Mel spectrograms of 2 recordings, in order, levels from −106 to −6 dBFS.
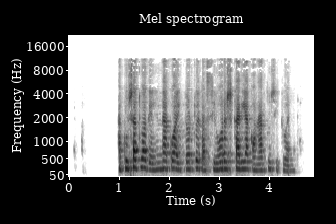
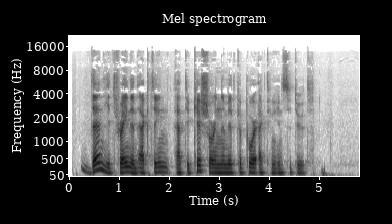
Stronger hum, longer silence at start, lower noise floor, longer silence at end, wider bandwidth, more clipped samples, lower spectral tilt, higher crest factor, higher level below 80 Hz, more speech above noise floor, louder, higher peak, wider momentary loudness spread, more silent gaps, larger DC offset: neither; first, 1 s vs 0.25 s; first, under -90 dBFS vs -60 dBFS; second, 0.35 s vs 0.7 s; second, 11.5 kHz vs 14.5 kHz; neither; second, -5 dB/octave vs -6.5 dB/octave; first, 24 dB vs 18 dB; second, -68 dBFS vs -54 dBFS; first, over 65 dB vs 38 dB; about the same, -24 LUFS vs -22 LUFS; about the same, -2 dBFS vs -4 dBFS; first, 16 LU vs 11 LU; neither; neither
